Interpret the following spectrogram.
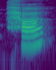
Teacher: ح وسط حلق سے یعنی کہ حلق کے درمیانی حصے سے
